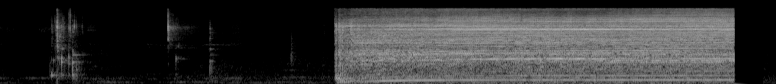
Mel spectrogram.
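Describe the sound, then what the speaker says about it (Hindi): An electric grinder whirs steadily for several seconds, blending eggs for a marble cake batter, after a few short clunks and knocks as ingredients go in; the motor hum is loud and continuous, then cuts off abruptly. "अंडों को हमने ग्राइंड कर लिया है"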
